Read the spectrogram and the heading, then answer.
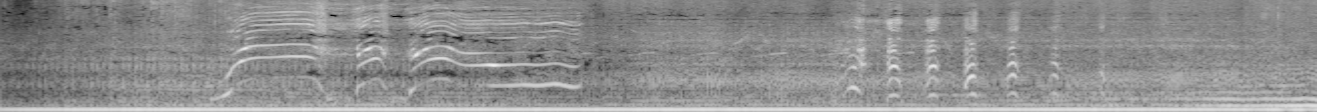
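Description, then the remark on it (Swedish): A steady, loud low buzzing drone of a vibrator runs throughout, while a cat meows several times over it in short rising and falling cries. “Vill du också åka på en surrande åktur?”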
